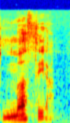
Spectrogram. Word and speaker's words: Murcia: 4 years ago, I am in the city of Murcia, or as it's locally pronounced, Murcia.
